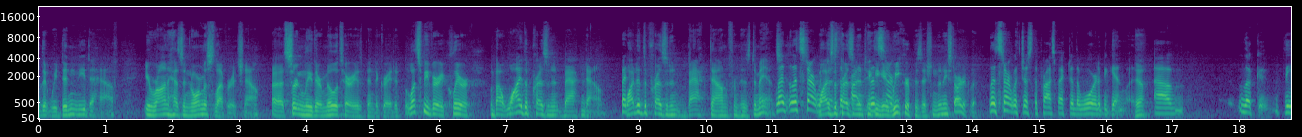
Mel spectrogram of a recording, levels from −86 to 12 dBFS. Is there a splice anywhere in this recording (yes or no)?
no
